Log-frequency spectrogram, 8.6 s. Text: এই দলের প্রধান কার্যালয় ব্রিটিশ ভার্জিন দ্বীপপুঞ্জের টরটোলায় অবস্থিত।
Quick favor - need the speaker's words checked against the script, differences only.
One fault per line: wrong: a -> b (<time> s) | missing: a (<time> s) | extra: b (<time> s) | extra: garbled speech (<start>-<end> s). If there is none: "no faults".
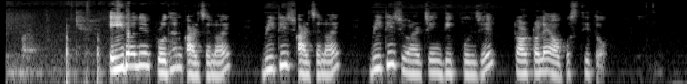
extra: কার্যালয় ব্রিটিশ (3.7 s)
